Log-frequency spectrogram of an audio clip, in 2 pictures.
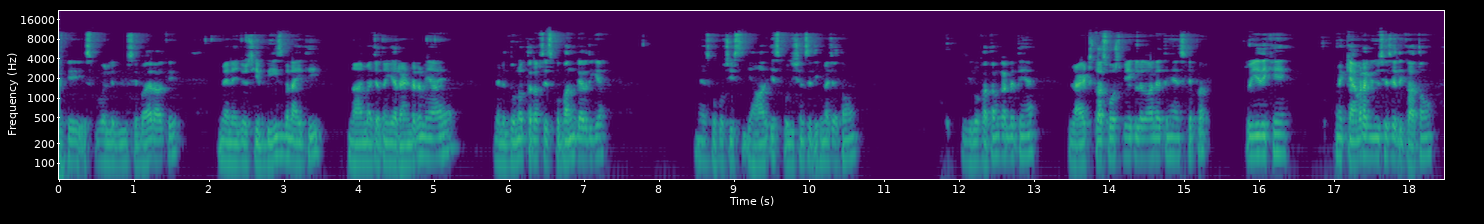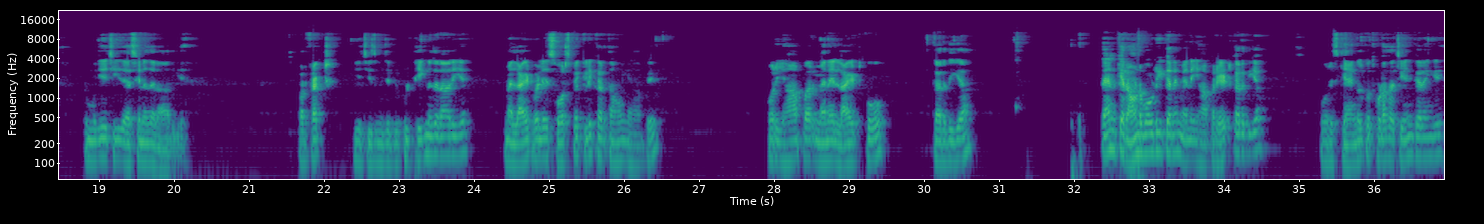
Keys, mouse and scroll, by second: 0.0 n, 2.5 click, 4.6 click, 7.2-8.0 scroll down 2, 8.0-9.8 middle drag, 9.8 scroll up 2, 10.5-10.8 scroll down 2, 11.9 KP_0, 13.2-13.9 scroll down 6, 14.0-15.3 middle drag, 15.3-17.0 scroll down 3, 17.0 KP_0, 19.2-20.0 scroll up 1, 20.0-21.0 scroll up 3, 21.0-22.6 scroll down 2, 22.6-25.8 drag, 27.1 click, 28.8 click, 30.3-33.4 drag.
